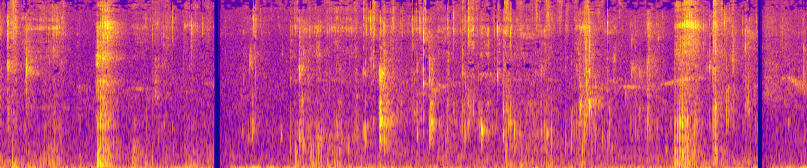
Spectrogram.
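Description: French bulldog licking and chewing a small treat held in a hand: a run of short wet smacks and licks, with two louder bursts, one about a second in and one near the end.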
